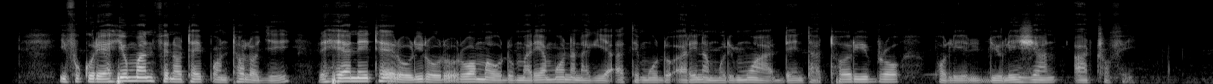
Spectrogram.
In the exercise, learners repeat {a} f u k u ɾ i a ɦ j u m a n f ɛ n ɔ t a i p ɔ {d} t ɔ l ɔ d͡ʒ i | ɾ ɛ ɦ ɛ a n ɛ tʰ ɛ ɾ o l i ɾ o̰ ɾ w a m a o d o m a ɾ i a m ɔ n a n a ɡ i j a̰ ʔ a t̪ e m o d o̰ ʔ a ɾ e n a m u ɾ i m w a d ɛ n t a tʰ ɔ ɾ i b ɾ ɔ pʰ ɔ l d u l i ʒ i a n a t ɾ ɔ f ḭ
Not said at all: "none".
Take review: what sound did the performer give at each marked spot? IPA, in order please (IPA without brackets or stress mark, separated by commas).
i, n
